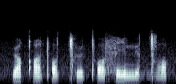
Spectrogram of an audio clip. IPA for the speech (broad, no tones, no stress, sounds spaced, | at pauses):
ʉ qʼ ə tʼ ɔ ǀʰ ʉ tʼ ɔ s i mʲ ɔ ɡ͡ǀ ɒ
